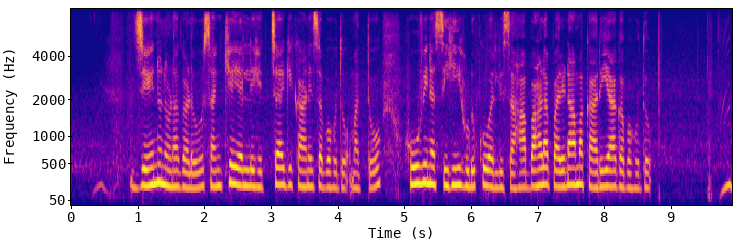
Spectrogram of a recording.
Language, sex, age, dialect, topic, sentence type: Kannada, female, 46-50, Coastal/Dakshin, agriculture, statement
